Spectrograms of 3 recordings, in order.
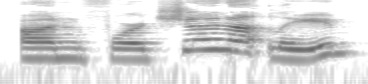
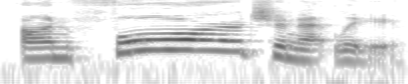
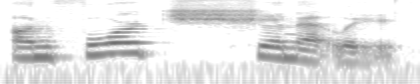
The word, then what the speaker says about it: unfortunately: we say this one a big mistake that I usually hear is the wrong stress like unfortunately but we actually want to say unfortunetly also do you hear how that he becomes a Shh it's not on for two Netley that's another mistake that I hear a lot it's unfortunately I would use it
